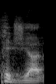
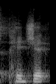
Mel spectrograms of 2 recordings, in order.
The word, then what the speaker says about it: Pidgeot: But it's pronounced Pidgeot, not Pidgeot, for those of you who know.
